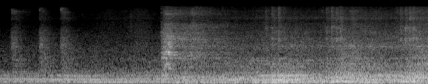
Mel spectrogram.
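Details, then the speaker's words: Yamaha Jupiter Z carburettor after full service, spark plug cleaned (was reading too lean): a few light ticks, then fires straight away since carb already filled with fuel, holding a steady low idle that rises slightly; clean start before mixture adjustment. "ya ini langsung nyala karena untuk e karburator sudah langsung terisi BBM"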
